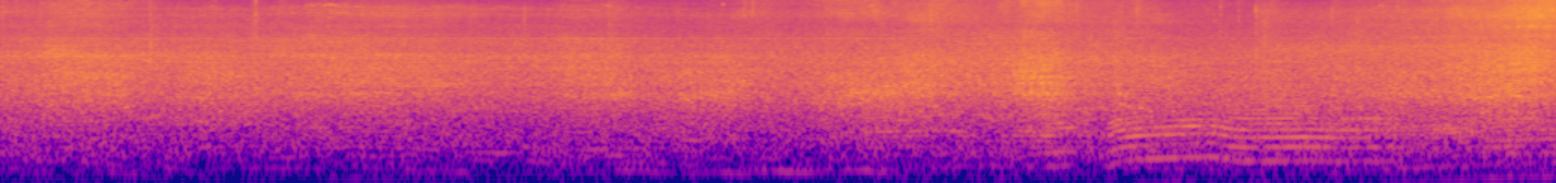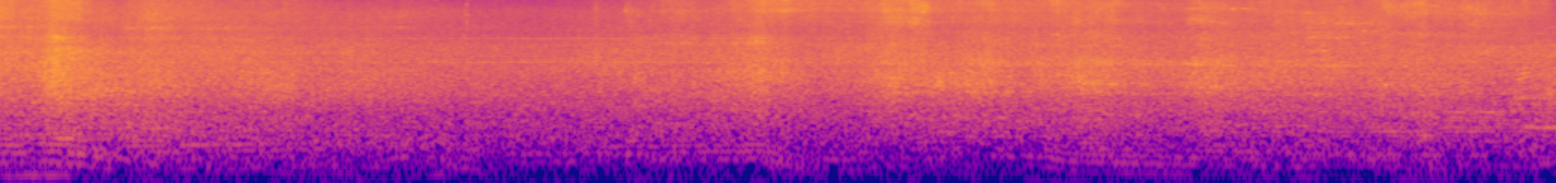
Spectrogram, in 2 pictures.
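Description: Steady city street traffic noise, with vehicles passing that swell and fade every few seconds. A short wavering pitched sound comes through about twelve seconds in.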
